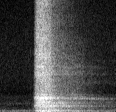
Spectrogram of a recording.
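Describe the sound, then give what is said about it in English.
A single breath drawn during a closing prayer at a church service: a soft, airy rush that starts abruptly, then slowly fades over about a second, faint and alone with no talk. “We're going to take just a couple of seconds here. So just breathe in.”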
